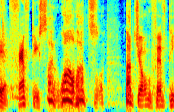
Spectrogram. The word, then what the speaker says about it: 50 Cent: oh white people okay should always clearly pronounce 50 Cent he's not fitty for you again this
